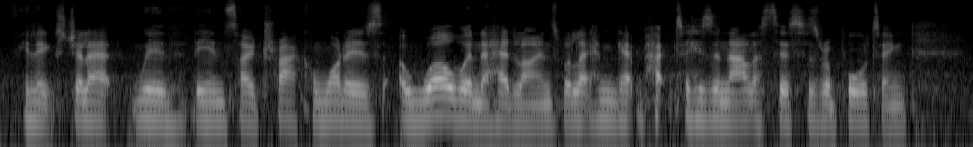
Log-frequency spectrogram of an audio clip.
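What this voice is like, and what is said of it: Hoarse voice. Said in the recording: “my rather hoarse voice”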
